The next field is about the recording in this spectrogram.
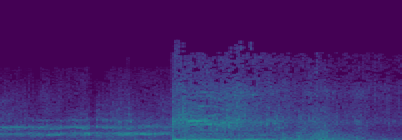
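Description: Car tyres skidding under hard braking: a faint engine whine gives way to a sudden loud, rough hiss of sliding rubber that holds and then slowly eases off.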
